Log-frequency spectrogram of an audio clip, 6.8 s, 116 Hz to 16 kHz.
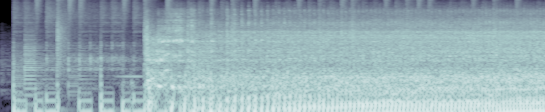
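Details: Husqvarna Z246 zero-turn mower during governor adjustment after replacing a governor spring: starter cranks, engine runs with uneven pulsing beat that won't settle; speed hunting, spring swap did nothing, cause unclear.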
